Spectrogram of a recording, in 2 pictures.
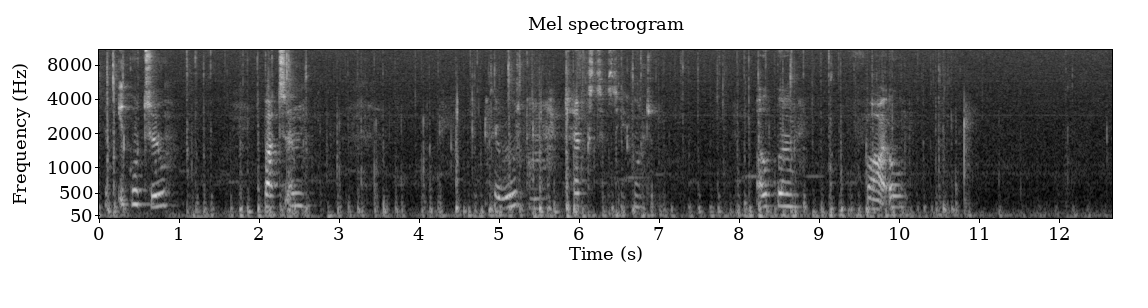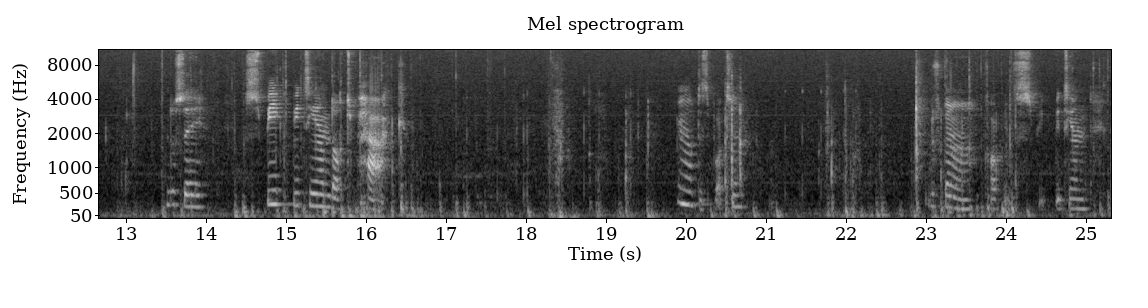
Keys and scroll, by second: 0.0-2.8 typing, 3.0 ctrl+s, 4.1-10.3 typing, 10.5 ctrl+s, 10.8 Down, 13.6 Return, 14.3-16.0 typing, 16.4 ctrl+s, 23.2 ctrl+x, 23.5 BackSpace, 23.8 ctrl+s.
